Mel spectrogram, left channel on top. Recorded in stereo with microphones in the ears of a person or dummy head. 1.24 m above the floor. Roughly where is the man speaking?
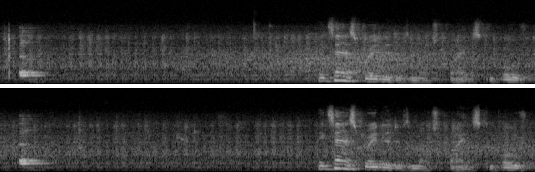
Centre.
